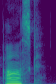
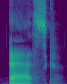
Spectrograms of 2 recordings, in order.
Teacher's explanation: so again it's ask with an r in British English and ask with an air sound in American English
